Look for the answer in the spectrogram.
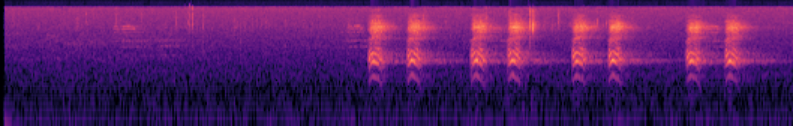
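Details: Crow calling while a squirrel goes after a raven nearby: after about four quiet seconds, eight harsh, hoarse caws in four evenly spaced pairs, each pair about a second apart, over faint background hiss.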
